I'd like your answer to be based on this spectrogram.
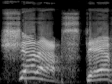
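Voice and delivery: irritated, angry, dismissive tone. Doing an impression of boomers reacting to philosophy talk: imitating boomers yelling shut up. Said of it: "here's my impression of trying to speak philosophy to boomers".

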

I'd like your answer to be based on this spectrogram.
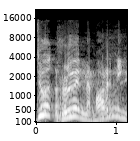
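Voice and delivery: over-the-top Scottish brogue, very high-pitched. Quoting what a woman said to a friend, in an overdone Scottish accent. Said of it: "Too Scottish".

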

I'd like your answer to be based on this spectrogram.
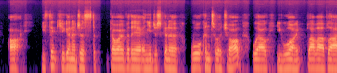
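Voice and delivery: ordinary talk

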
